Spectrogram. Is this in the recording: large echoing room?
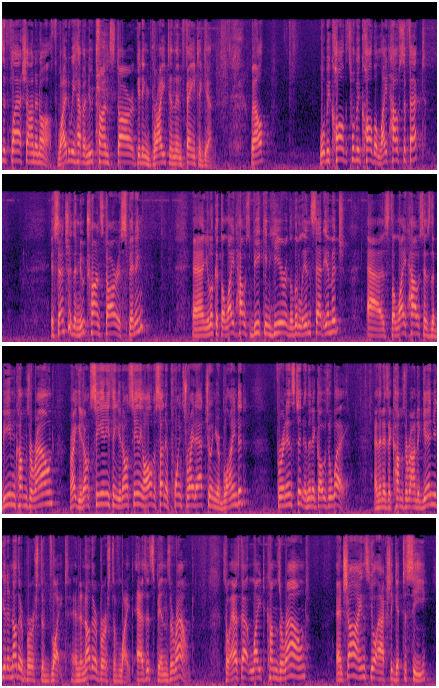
yes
